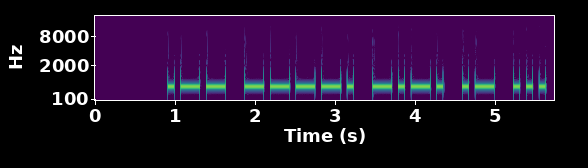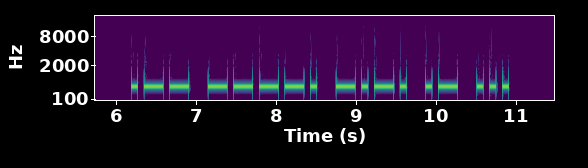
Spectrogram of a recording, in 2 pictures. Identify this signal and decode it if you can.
Morse code, heard as a keyed tone, about 15 wpm, 700 Hz. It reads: W9CAS W9CAS
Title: USA Call Signs Repeated 2x 15wpm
